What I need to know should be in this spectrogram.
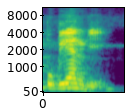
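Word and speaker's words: puglianki: Le escribo con la K. Pero lo pronuncio con la G. Kan pugliangi.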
